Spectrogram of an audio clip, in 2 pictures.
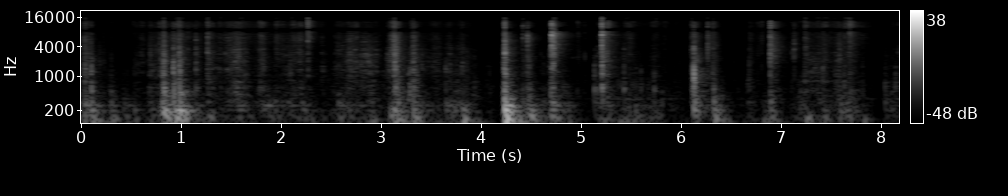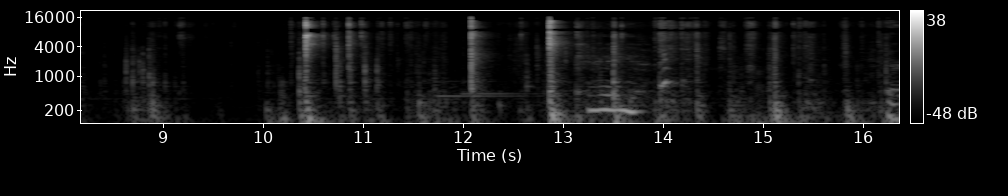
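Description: Plastic clicks and knocks of an ADT Command touchscreen security panel being slid and pressed back onto its wall mounting plate, in irregular sharp taps with a quiet stretch in the middle.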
